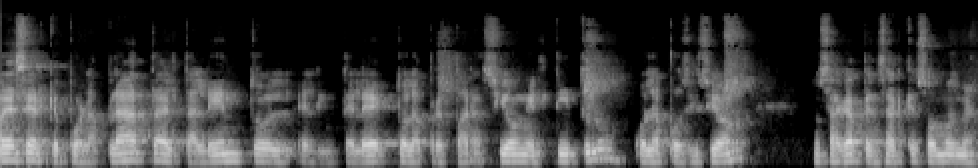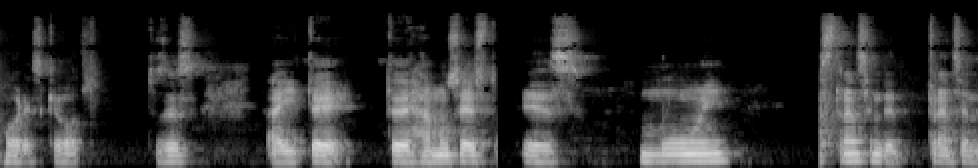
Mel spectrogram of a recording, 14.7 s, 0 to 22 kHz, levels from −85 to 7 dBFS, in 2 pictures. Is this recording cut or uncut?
cut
